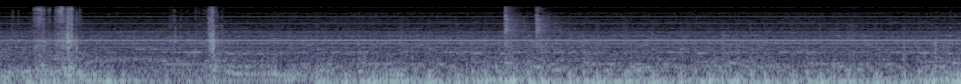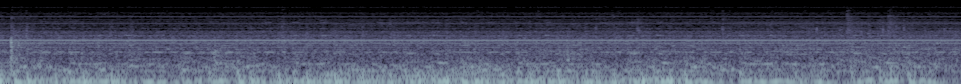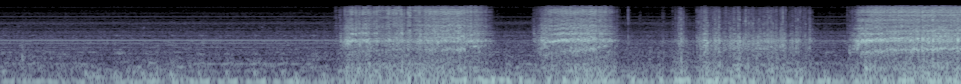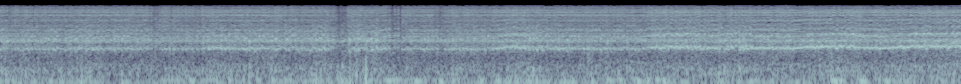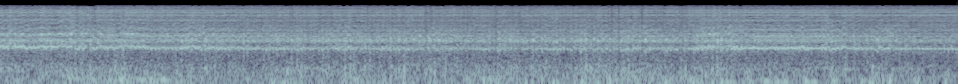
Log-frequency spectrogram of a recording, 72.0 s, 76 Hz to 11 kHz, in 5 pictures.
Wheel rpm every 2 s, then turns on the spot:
0, 0, 0, 0, 0, 0, 0, 0, 0, 0, 0, 0, 0, 0, 0, 0, 30, 130, 60, 10, 30, 150, 160, 160, 160, 160, 160, 160, 160, 160, 160, 160, 160, 160, 160, 160.
38-40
